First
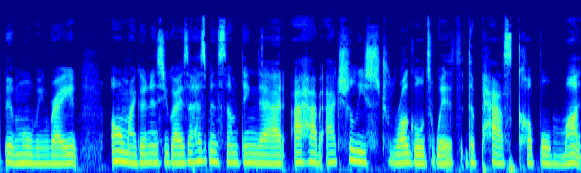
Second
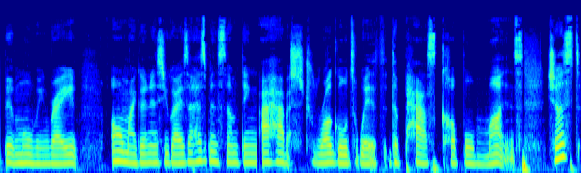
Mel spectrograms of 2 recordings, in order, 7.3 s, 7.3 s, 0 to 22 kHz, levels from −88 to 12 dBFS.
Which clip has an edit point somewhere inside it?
second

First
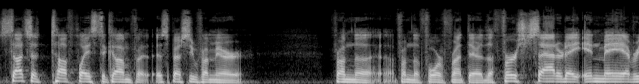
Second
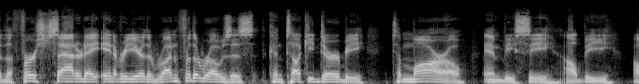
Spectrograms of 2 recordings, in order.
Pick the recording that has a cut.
second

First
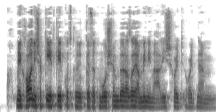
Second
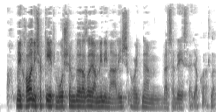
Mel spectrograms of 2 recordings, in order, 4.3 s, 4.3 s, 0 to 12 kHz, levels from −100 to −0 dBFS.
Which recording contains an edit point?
second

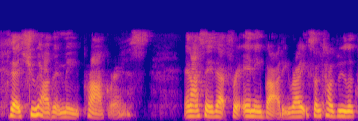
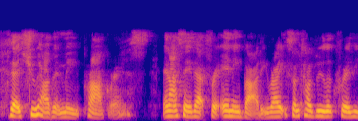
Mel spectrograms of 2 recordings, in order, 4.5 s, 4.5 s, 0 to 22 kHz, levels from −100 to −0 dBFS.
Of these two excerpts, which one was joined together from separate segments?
second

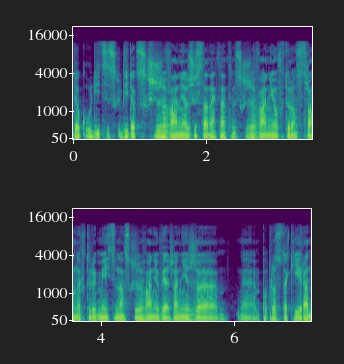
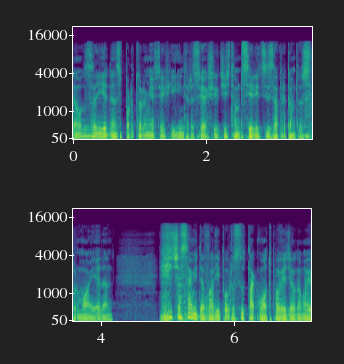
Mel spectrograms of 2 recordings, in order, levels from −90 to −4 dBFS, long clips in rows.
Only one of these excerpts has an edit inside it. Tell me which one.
first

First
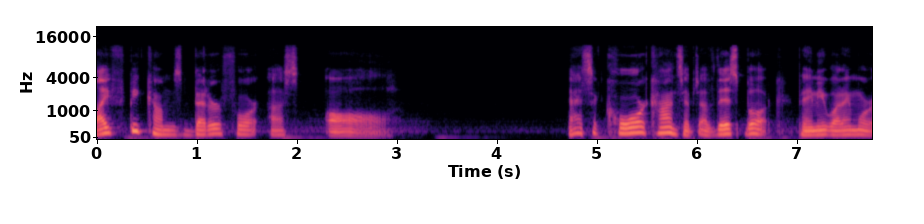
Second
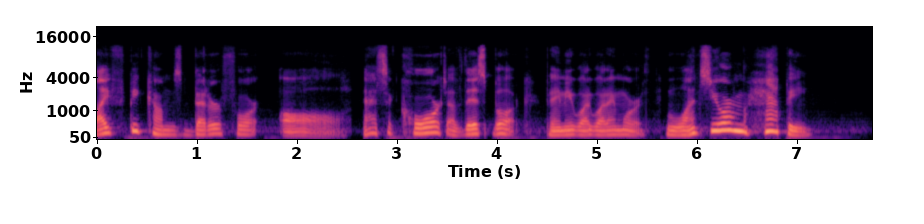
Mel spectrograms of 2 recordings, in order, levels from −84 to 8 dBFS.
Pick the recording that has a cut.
second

